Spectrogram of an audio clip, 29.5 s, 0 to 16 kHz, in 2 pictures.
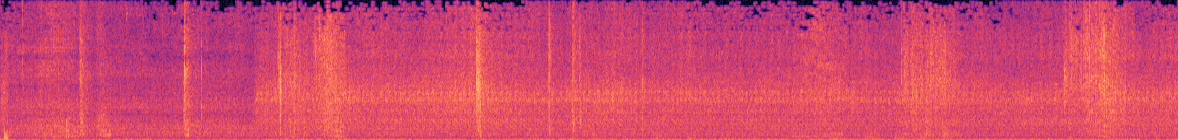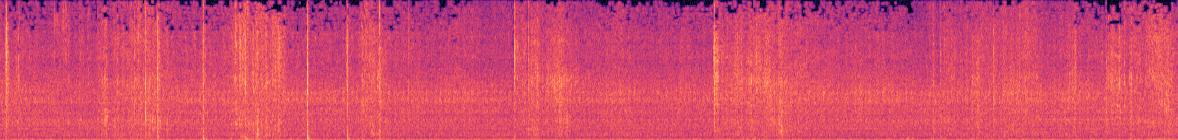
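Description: Kobelco SK50 mini excavator's diesel engine running steadily, with frequent short clanks and knocks from the machine at work.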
